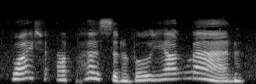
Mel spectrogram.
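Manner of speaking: a lightly voiced stuffy-nosed gentleman, slow; odd R's and blocked-nose M's, unhurried; curious accent, head cold. A narrator's reading. Creepy gentleman admires the unconscious bailiff, lightly stuffy and slow. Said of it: "He spoke with a curious accent".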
